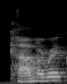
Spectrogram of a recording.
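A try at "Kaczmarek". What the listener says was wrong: I think Kosmerick. I think the C kind of works like an S in that, Kosmerick.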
